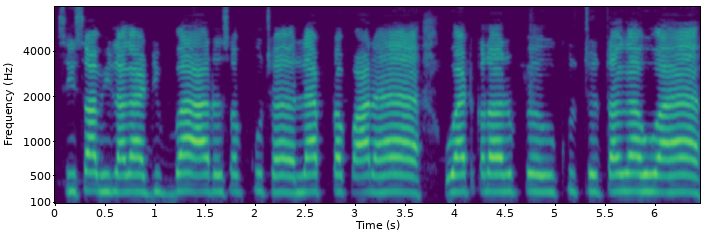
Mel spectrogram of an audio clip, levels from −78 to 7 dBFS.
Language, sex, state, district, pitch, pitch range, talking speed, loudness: Maithili, male, Bihar, Darbhanga, 255 Hz, 250-260 Hz, 205 wpm, -16 LUFS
